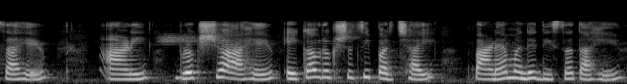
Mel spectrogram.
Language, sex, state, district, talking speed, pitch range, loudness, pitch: Marathi, female, Maharashtra, Aurangabad, 95 wpm, 240-300 Hz, -20 LUFS, 260 Hz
